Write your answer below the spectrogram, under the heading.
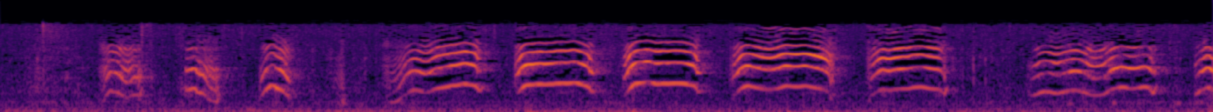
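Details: Newborn Rat Terrier–Chihuahua mix puppies, three days old with eyes still closed, at feeding time; a few sliding, wavering squeaks at first, then steady run of loud arched whimpering cries in quick succession.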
